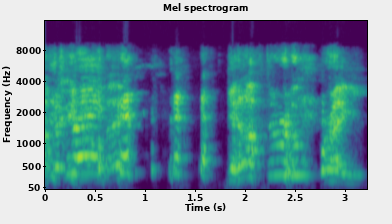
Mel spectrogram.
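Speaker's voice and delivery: loud, high, through laughter; laughing shout. Real, not acted. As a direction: yell it while cracking up.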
